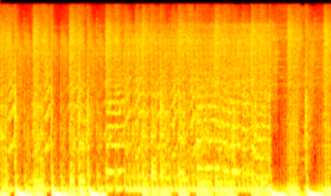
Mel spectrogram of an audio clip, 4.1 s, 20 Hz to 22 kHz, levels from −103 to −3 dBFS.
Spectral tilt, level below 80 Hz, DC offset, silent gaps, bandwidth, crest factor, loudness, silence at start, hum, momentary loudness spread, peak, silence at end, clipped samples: -3.5 dB/octave; -14 dBFS; under 0.1%; none; over 20 kHz; 10 dB; -12 LUFS; 0 s; none; 1 LU; 0 dBFS; 0 s; under 0.1%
